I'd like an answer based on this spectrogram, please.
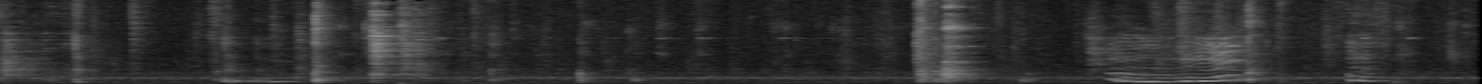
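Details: Dachshund giving a few soft, brief whimpers and then a longer wavering whine that dips and rises, against a faint steady hum and scattered clicks and knocks.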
